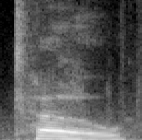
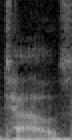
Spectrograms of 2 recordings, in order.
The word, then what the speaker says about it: TAO: Well, I call it a TAO. It actually TAO. is an acronym. It's an acronym, Talent Anchor Online.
